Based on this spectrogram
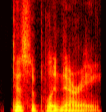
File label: "Disciplinary", American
